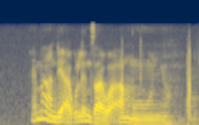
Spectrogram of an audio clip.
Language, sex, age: Swati, male, 26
